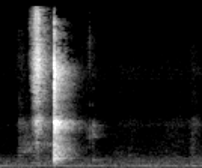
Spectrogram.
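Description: Crown cap being prised off a glass beer bottle with a bottle opener: a brief hiss, then a single sharp click as the cap comes free, about half a second in.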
